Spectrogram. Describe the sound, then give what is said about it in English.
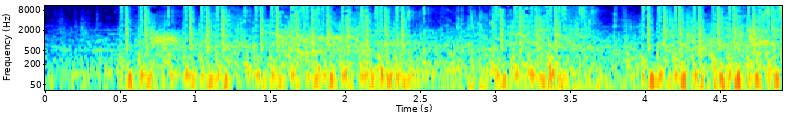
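Rapid gunfire fills a video game battle against Cerberus operatives and a tank. Dense, continuous bursts of shots run through the whole clip with no speech. “Okay, so we're fighting a bunch of Cerberus operatives, including a tank.”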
